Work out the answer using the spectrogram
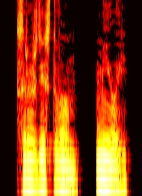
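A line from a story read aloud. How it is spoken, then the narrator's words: Whispered between kisses. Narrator (Russian): шептал между поцелуями ему Гедеон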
